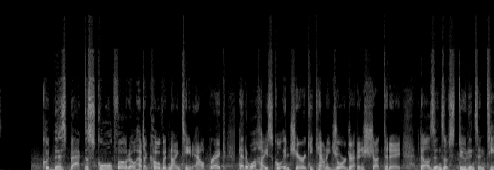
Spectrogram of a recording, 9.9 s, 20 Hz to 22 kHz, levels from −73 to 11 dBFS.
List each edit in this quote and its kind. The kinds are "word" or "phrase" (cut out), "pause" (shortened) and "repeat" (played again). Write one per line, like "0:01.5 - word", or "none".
0:02.3 - word
0:02.8 - word
0:07.1 - word
0:07.7 - word
0:08.3 - word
